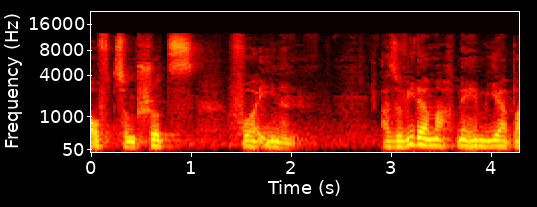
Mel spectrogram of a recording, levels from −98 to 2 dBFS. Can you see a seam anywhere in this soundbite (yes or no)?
no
